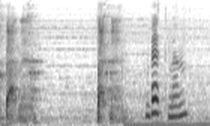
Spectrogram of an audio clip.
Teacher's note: You don't actually say the T, it's Batman. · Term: glottal stop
